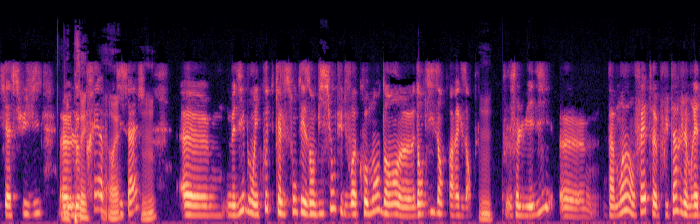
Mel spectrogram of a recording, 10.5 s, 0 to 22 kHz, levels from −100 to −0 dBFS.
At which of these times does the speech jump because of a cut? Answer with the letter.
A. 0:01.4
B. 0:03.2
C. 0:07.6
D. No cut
C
